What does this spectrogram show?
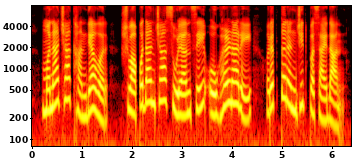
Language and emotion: Marathi, neutral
